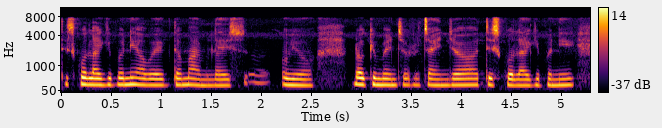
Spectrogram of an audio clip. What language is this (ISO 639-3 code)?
nep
